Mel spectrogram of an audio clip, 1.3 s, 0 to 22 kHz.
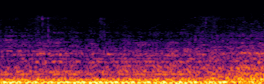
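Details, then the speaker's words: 1987 GMC 1500 plow truck V8, previously misfiring and stalling when warm under load; the original ignition control module, cap and rotor were replaced. Scope shows the EST signal coming online as revs rise; a deep, steady rumble under load with no stumble. "see that EST signal comes online once the engine revs up oh yeah what does Eric go see that's Chevy thunder right there"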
